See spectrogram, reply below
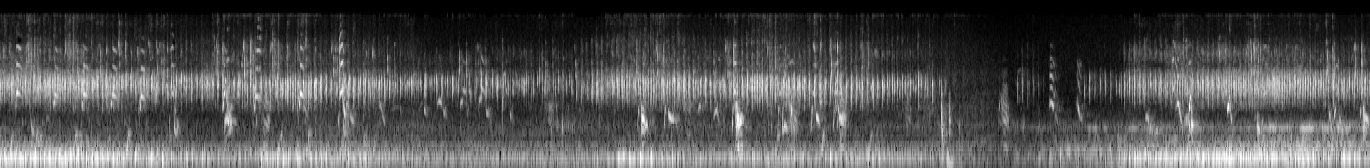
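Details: Sharp-tailed grouse gathered on a prairie hilltop in spring, dancing and fighting to attract females; dense chorus of cackling, clucking calls and bursts of chatter, with low drumming-like rumbles underneath, a brief lull near the end, then the chorus resumes.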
